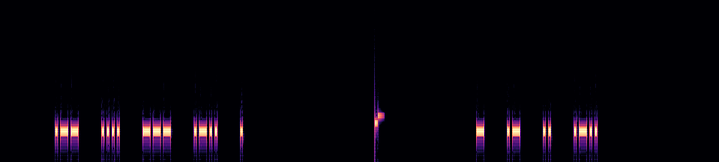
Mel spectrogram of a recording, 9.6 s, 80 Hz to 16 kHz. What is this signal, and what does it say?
Morse code, heard as a keyed tone, about 36 wpm, spaced as for 20 wpm, 690 Hz. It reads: WHOLE TAIL
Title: 3x Character Spacing - Top 500 Words - 35wpm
